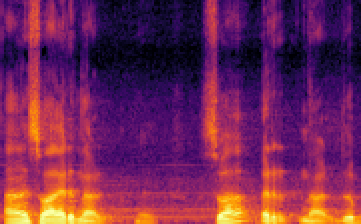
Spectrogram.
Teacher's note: When a Malayali says his name, he says, Swarnal. Swarnal. Both the T's are gone.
